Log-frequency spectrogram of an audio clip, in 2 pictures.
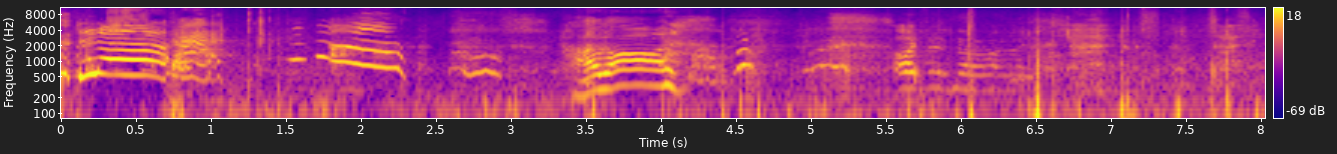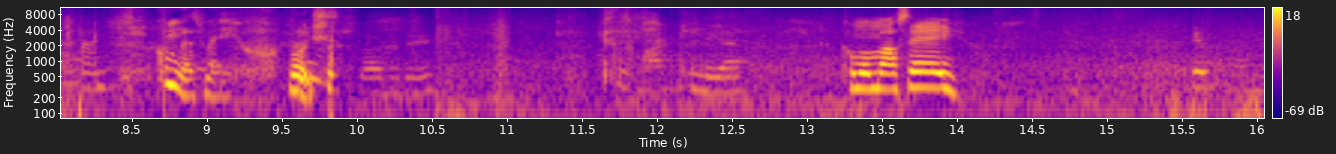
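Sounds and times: girls calling out and squealing: 0:00.0 - 0:10.5.

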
